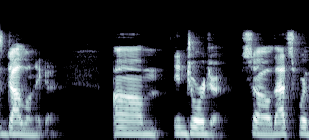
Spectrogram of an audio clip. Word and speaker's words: Dahlonega: These were struck in the branch mint at, if I can pronounce the name right, Dahlonega? Or is it Da Lonega? think it's Dahlonega. Yeah, I think it's Dahlonega, in Georgia.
